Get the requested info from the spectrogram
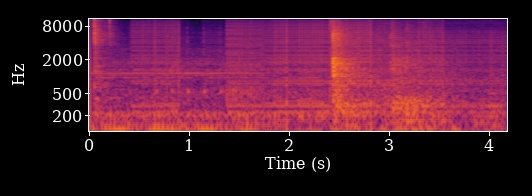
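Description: Electronic synthesizer intro: a deep sub-bass drone that drops in level about 1.7 s in, then a sharp noisy hit about 2.4 s in that fades away.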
